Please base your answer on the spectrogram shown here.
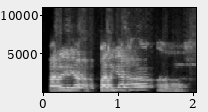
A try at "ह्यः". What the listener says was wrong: केवलं नाम भवत्याः ह्यः इति उच्चारणे दोषः आसीत्। परयः परयः वदति पर्ह्यः इति तु किञ्चित् सम्यक् आसीत्, ह्यः भवति अर्धः तदनन्तरं या विसर्गः।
